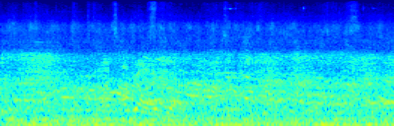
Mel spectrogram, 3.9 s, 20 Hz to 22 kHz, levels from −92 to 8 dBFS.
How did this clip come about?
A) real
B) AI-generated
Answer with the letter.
A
